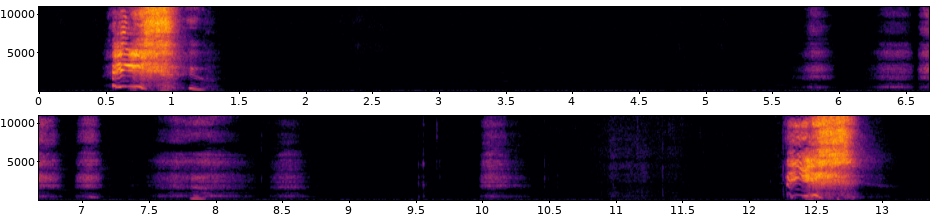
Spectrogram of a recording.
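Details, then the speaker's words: Sneezing fit deliberately induced with too much chinkini, leaving the person light-headed: two loud explosive, messy sneezes about twelve seconds apart, with quieter sniffs and breaths between. "These tickles are so intense. Phew. Phew. Won't stop coming."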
